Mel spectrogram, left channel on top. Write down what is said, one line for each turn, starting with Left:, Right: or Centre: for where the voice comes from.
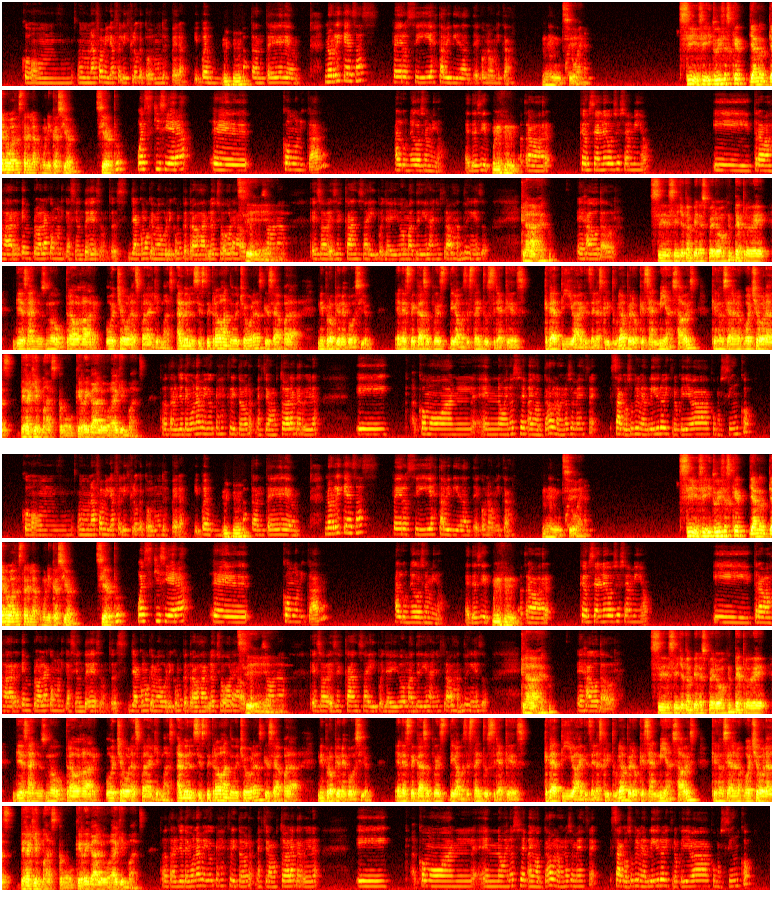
Left: con una familia feliz, lo que todo el mundo espera. Y pues
Right: Ujú.
Left: bastante, em, no riquezas, pero sí estabilidad económica.
Right: Mm,
Left: eh,
Right: sí.
Left: muy buena.
Right: Sí, sí, y tú dices que ya no, ya no vas a estar en la comunicación, ¿cierto?
Left: Pues quisiera eh, comunicar algún negocio mío. Es decir, por
Right: Ujú.
Left: ejemplo, trabajar, que sea el negocio sea mío y trabajar en pro a la comunicación de eso. Entonces ya como que me aburrí como que trabajarle ocho horas a
Right: Sí,
Left: otra persona, eso a veces cansa y pues ya yo llevo más de 10 años trabajando en eso.
Right: claro.
Left: En- es agotador.
Right: Sí, sí, yo también espero <laughs> dentro de 10 años no trabajar 8 horas para alguien más. Al menos si estoy trabajando 8 horas, que sea para mi propio negocio. En este caso, pues, digamos, esta industria que es creativa y desde la escritura, pero que sean mías, ¿sabes? Que
Left: Sí,
Right: no sean
Left: es
Right: 8 horas de alguien más, como que
Left: to-
Right: regalo a alguien más.
Left: total. Yo tengo un amigo que es escritor, estudiamos toda la carrera y como al- en noveno, se- en octavo, noveno semestre, sacó su primer libro y creo que lleva como cinco.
